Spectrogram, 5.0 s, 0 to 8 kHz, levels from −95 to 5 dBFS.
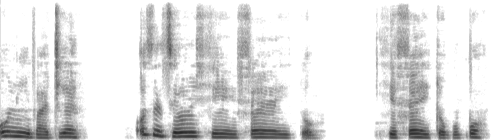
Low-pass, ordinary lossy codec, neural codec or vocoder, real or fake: none; none; none; real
